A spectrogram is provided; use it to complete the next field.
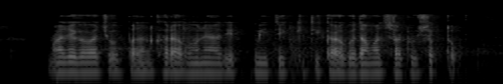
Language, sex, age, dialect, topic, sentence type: Marathi, male, 25-30, Standard Marathi, agriculture, question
